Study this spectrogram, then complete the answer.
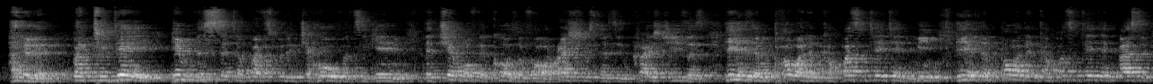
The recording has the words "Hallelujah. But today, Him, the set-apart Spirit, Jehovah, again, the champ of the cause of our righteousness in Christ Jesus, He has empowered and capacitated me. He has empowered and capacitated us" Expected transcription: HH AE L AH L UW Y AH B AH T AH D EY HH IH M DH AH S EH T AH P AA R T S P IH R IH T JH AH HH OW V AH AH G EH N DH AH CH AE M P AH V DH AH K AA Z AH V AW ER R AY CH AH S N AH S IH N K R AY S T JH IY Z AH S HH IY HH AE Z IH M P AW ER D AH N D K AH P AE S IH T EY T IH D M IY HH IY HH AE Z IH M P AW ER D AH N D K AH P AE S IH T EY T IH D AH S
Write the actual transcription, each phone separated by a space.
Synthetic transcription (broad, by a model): HH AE L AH L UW Y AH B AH T AH D EY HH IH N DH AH S EH T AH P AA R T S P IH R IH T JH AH HH OW V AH AH G EH N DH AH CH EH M AH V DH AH K AA Z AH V AW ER R AY CH AH S N AH S IH N K R AY S T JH IY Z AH S HH IY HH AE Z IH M P AW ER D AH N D K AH P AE S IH T EY T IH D M IY HH IY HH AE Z IH M P AW ER D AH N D K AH P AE S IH T EY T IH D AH S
